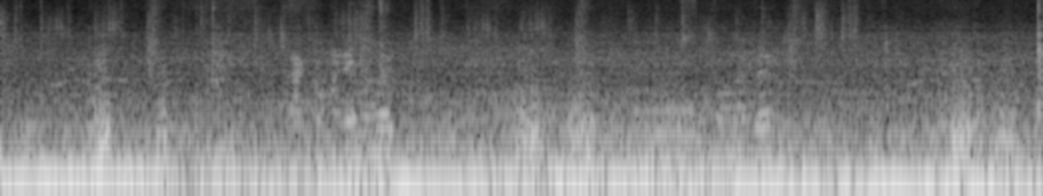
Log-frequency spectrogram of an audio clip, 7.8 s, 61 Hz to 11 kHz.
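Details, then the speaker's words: Chevy Astro 4.3L V6 with a rain-related no-start (ignition module, coil, distributor, code P1351), after dielectric grease on distributor cap and module: steady, smooth, even rumble with no misses; normal running. "fire and also this sounds real smooth right now"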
